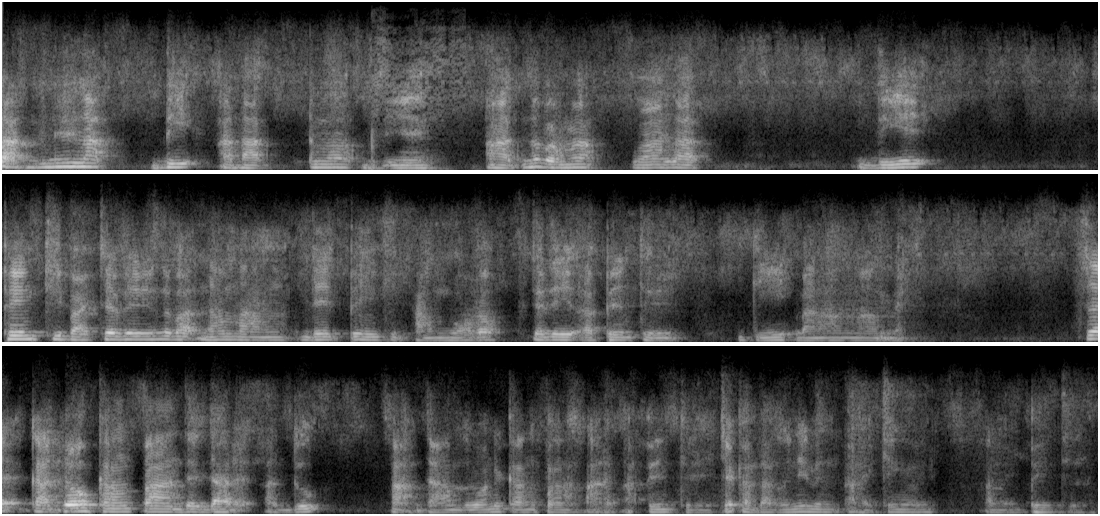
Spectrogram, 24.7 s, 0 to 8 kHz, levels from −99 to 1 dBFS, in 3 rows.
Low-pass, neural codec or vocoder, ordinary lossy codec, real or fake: 7.2 kHz; codec, 16 kHz, 1.1 kbps, Voila-Tokenizer; Opus, 24 kbps; fake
